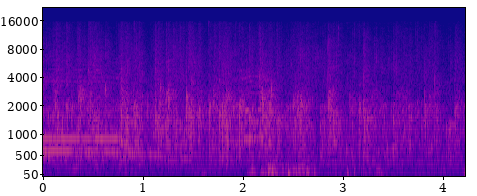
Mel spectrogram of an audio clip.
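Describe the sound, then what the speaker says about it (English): Comedy club audience applause swells up as a comic is introduced, a fairly dense clatter of clapping that holds steady then eases slightly, with a brief bit of voice near the start. "Give a big round of applause for Sean Keane."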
